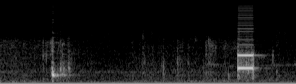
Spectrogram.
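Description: Two telephone keypad tones from callers pressing six to mute themselves on a phone call sound over a quiet background hum: a short blip early on, then a longer, louder dual-tone beep near the end. No one speaks.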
